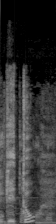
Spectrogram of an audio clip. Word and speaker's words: ghetto: le moyen âge et qui en vénitien se prononcer jeetoo car on y jetait les scories de cuivre la prononciation ghetto date de l'arrivée des juifs d'allemagne c'est à dire qu'elle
